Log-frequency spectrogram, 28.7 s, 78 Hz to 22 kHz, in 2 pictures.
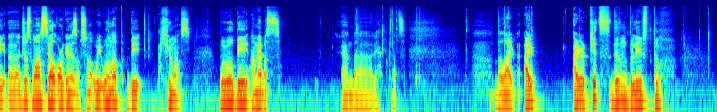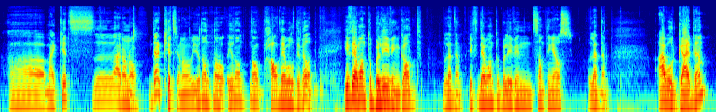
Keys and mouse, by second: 21.3-28.6 right drag.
